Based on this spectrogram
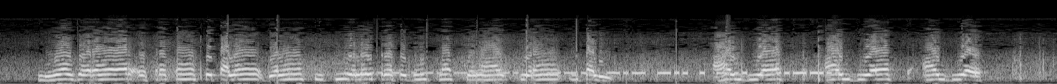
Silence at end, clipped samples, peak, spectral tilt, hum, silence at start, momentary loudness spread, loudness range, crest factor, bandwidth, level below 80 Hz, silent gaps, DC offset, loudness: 0 s; under 0.1%; -2 dBFS; -6.5 dB/octave; none; 0 s; 6 LU; 1 LU; 8 dB; 9.2 kHz; -42 dBFS; none; 0.4%; -11 LUFS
